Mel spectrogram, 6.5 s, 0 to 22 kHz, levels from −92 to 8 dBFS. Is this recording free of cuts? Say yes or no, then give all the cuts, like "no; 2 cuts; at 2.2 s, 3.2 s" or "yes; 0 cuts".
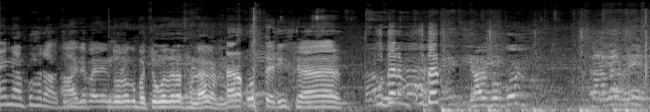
no; 2 cuts; at 2.3 s, 3.6 s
